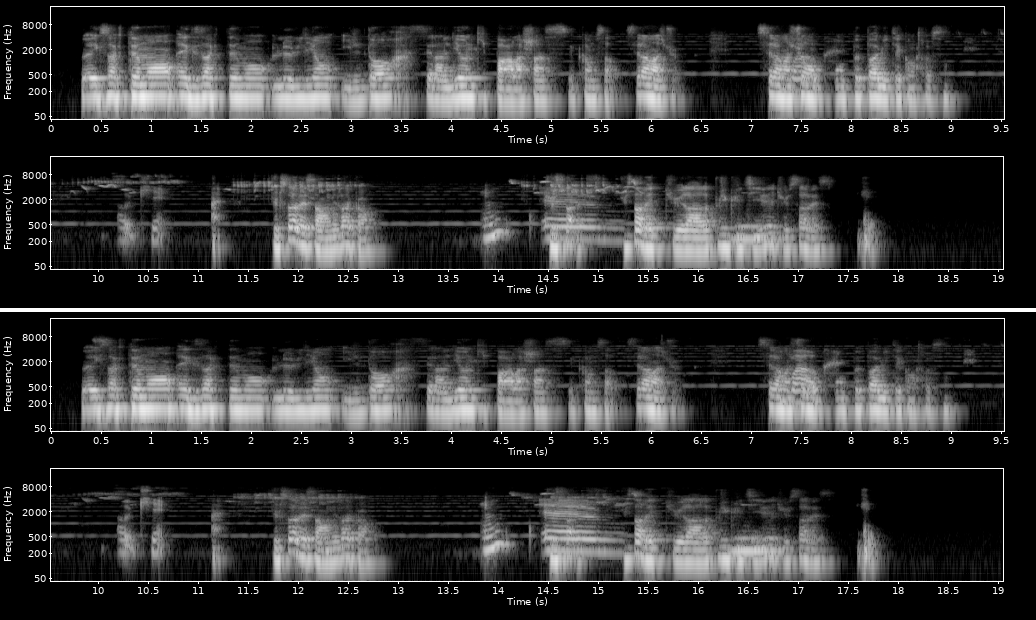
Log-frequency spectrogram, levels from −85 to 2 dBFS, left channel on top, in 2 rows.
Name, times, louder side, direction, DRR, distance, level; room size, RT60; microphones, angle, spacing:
voice 1, 0.3-6.3 7.1-8.9 11.1-11.2 11.8-12.8 14.5-14.9 15.3-17.3, left 3 dB, 40° left, 0.4 m, -19 dB
sound 1, 2.7-16.4, left 1 dB, 70° right, 2.5 m, -54 dB
voice 2, 7.3-7.9 10.2-10.7 13.8-14.1 14.4-15.3 16.3-16.9 17.6-17.8, right 4 dB, 35° right, 0.4 m, -26 dB
sound 2, 9.3-10.9 11.3-12.6 13.7-13.8 14.1-15.5, left 9 dB, 65° left, 0.9 m, -38 dB
7.2 x 4.5 x 3.0 m
head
